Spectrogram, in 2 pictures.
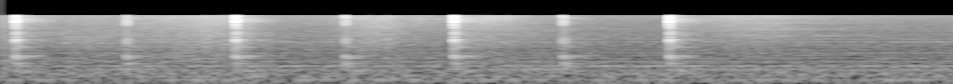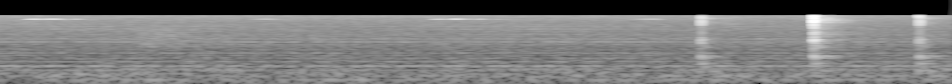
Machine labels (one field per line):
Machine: valve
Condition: normal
